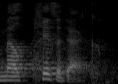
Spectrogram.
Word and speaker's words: Melchizedek: Jesus is a high priest after the order of Melchizedek, is how we pronounce that word.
